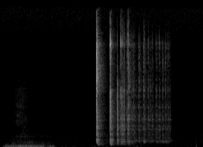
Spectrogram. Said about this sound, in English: Oh, but I was right. I was dropping the same pick over and over.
